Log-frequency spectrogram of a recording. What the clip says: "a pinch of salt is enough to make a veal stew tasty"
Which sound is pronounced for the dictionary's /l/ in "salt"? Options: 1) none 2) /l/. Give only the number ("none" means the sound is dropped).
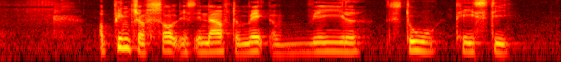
2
